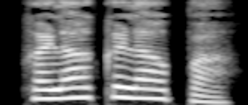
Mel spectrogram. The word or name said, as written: ಕಲಾಕಲಾಪ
